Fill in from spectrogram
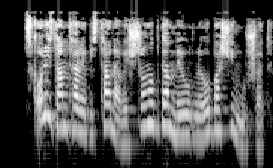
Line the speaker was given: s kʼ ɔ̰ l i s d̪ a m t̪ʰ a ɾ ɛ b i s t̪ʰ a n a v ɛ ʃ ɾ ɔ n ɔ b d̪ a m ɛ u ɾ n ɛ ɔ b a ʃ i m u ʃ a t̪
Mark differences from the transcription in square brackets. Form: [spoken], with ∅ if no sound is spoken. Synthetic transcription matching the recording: s kʼ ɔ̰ l i s d̪ a m t̪ʰ a ɾ ɛ b i s t̪ʰ a n a v ɛ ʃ ɾ ɔ [m] ɔ b d̪ a m ɛ u ɾ n ɛ ɔ b a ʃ i m u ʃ a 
